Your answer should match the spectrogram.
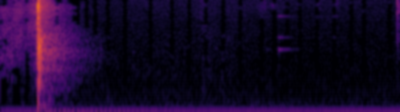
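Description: A single sharp click or snap a fifth of a second in, dying away within half a second, followed by quiet room tone with a steady low hum.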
